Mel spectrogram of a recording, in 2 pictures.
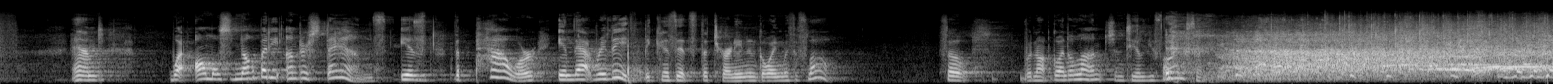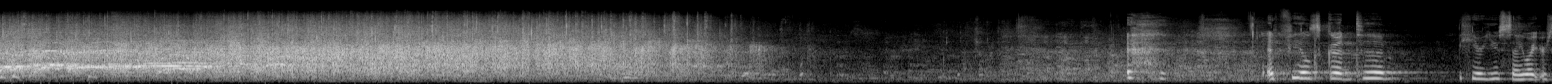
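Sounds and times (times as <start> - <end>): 
speech: 0.7 - 8.4, 9.4 - 13.0, 28.6 - 31.0
laughter: 11.7 - 16.5, 21.6 - 28.2
audience applause: 12.5 - 23.7.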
